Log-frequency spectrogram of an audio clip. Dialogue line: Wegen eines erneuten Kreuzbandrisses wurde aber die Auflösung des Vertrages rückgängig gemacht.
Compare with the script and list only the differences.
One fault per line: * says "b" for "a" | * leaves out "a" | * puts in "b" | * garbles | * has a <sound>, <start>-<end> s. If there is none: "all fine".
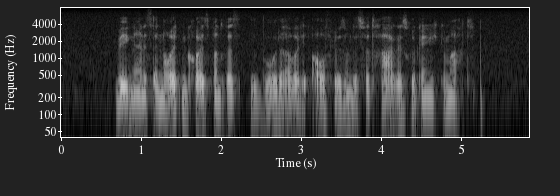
* has a dropout, 2.2-2.4 s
